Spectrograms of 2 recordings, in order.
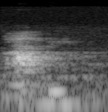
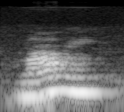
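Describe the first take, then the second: First: It is said very quietly. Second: It is said a little louder.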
